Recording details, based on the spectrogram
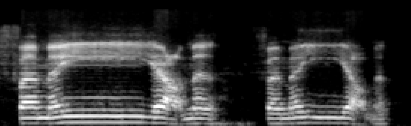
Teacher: So when you say the فَمَن, this one, فَمَن, before you say يَعْمَلْ, so the ya, actually you say the ya, hold the ya from the nose. فَمَن, that's why to check whether the ya have Ghunnah or not, you can again you can pinch your nose.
